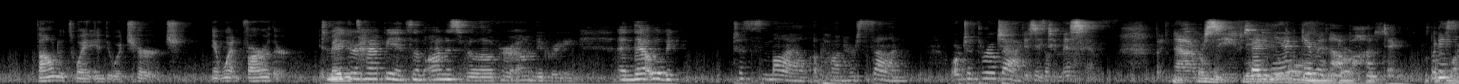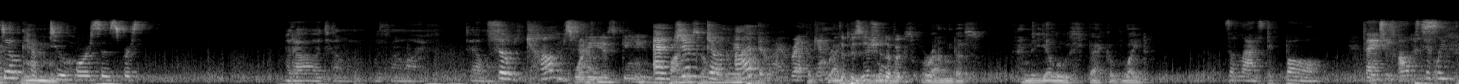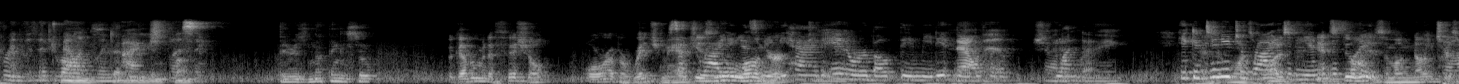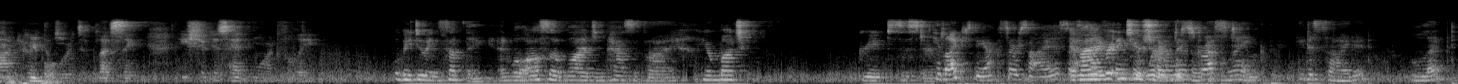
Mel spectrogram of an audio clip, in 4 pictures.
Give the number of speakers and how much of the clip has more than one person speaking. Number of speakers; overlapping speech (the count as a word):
nine, about 39%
